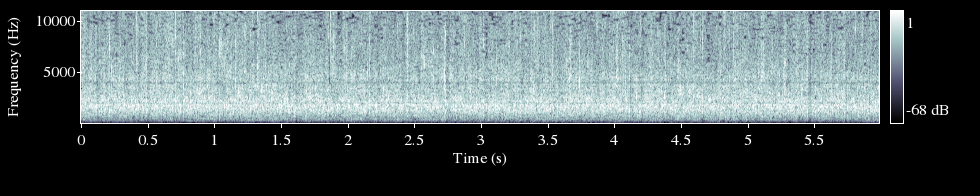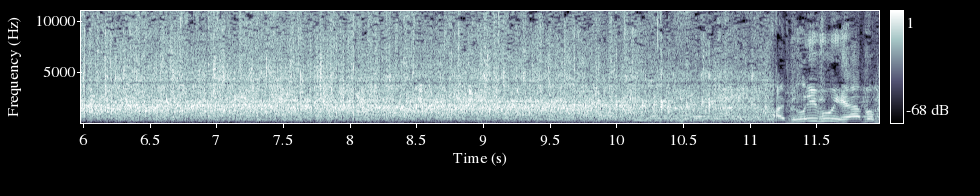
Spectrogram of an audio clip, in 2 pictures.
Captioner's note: some Applause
